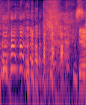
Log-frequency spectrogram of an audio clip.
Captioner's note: proud laughter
